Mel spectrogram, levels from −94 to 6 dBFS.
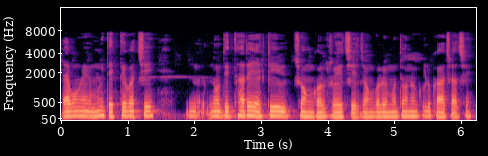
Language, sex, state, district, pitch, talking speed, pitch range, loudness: Bengali, male, Tripura, South Tripura, 110 Hz, 135 wpm, 105-115 Hz, -16 LUFS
